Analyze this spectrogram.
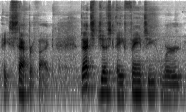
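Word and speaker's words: saprophyte: Saprophy is spelled s a p r o p h y t e. A sapriphite.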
